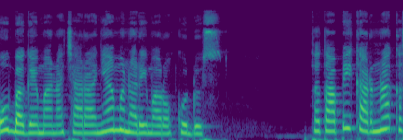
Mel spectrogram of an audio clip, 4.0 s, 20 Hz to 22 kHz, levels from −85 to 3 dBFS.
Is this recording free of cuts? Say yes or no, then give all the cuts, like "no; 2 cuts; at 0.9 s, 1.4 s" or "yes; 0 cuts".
yes; 0 cuts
